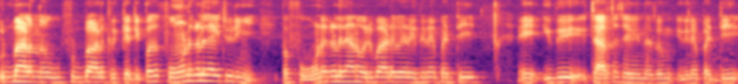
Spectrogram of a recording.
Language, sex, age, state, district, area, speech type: Malayalam, male, 18-30, Kerala, Kollam, rural, spontaneous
